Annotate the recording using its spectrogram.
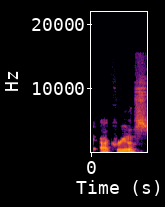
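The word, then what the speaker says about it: Arceus: game and then the other one's pokemon legends acrios i think it's how you pronounce it um ign gave it a 7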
